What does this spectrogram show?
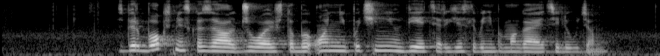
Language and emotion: Russian, neutral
